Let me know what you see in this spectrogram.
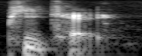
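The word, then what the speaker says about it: piqué: This honeycomb fabric is a different word, and in the textile industry, at least in English at least, they pronounce it as pique.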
